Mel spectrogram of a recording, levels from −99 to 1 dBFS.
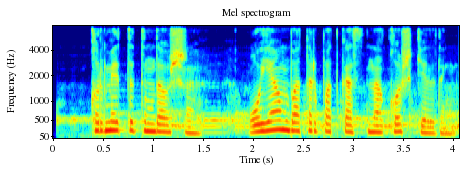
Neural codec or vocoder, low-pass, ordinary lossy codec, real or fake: codec, 16 kHz, 16 kbps, FunCodec, trained on LibriTTS, 50 frames a second; 7.2 kHz; none; fake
